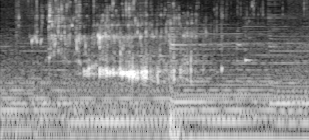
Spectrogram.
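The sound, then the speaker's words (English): Wine pours steadily into a glass for a few seconds, a gurgling trickle whose pitch climbs as the glass fills, with a soft clink midway. “More wine?”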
